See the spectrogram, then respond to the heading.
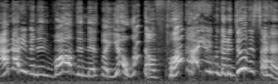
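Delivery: angry, mad, indignant, heated outburst. Retelling own reaction to a friend's cheating boyfriend: imitating own angry voice. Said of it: "now I'm getting mad".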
